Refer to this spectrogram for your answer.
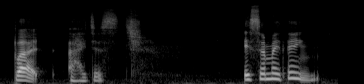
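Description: An American accent marks this woman's speech. She sounds animated. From Wisconsin. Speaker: podcast co-host. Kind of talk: casual chat. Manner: giggly, animated.

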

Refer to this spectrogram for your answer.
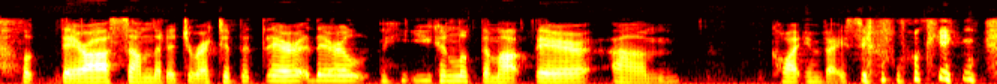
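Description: Speaking at a moderate pace, a woman with a medium pitch and an Australian accent uses ordinary pitch variation. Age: 40s. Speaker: startup founder. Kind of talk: interview.

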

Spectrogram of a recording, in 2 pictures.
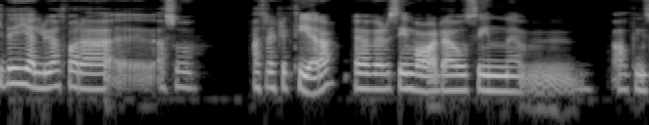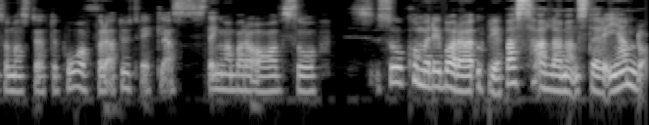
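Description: At a fairly slow pace and medium pitch, a woman talks in an unremarkable speaking voice on a very clean recording with a silent background. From rural Sweden. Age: 40s. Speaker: podcast host. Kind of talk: casual chat.

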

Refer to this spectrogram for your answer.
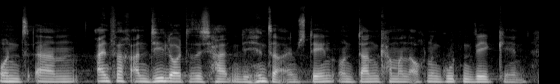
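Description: A man speaks at medium pitch and a fairly quick pace. His intonation is monotone and flat, with hardly any pauses. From Mecklenburg-Vorpommern, northeastern Germany. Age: 20s. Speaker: make-up artist and influencer. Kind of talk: casual interview chat.

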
